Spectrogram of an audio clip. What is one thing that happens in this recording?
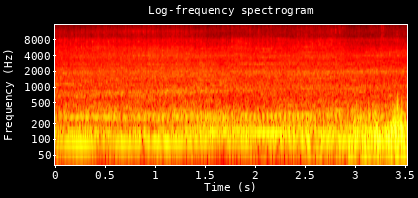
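A motorcycle engine hums as the motorcycle rides past outdoors.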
